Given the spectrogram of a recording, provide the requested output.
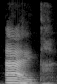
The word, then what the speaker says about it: être: écrie e accent circonflexe et la lettre e à la fin est muette à être écrivait être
